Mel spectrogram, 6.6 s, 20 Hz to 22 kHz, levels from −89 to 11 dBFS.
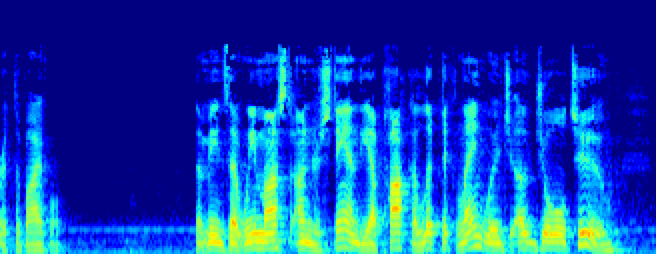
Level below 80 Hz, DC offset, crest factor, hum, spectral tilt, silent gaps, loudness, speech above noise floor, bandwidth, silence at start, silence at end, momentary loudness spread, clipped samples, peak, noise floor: -58 dBFS; under 0.1%; 20 dB; none; -5 dB/octave; none; -27 LUFS; 34 dB; 10.5 kHz; 0 s; 0.35 s; 9 LU; under 0.1%; -8 dBFS; -61 dBFS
